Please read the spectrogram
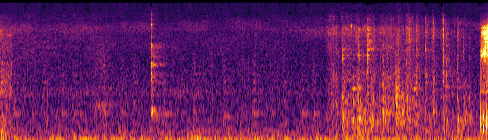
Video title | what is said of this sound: The Secrets of Indian Cooking: Indian Street Food | You can hear how crispy they are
